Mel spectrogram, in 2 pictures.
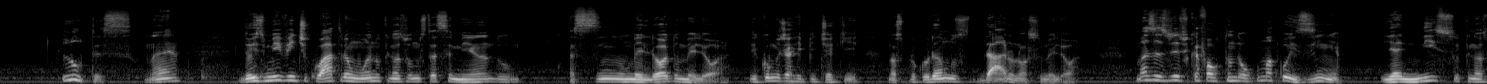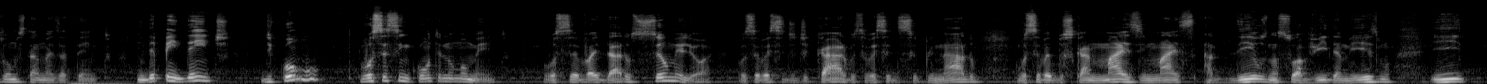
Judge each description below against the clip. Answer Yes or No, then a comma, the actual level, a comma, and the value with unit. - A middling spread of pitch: No, wide, 6.4 semitones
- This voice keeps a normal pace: Yes, average, 160 wpm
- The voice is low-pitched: Yes, low, 120 Hz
